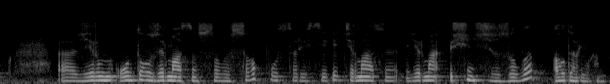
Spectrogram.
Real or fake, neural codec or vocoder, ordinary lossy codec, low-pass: fake; codec, 16 kHz, 8 kbps, FunCodec, trained on Chinese and English, 25 frames a second; none; 7.2 kHz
